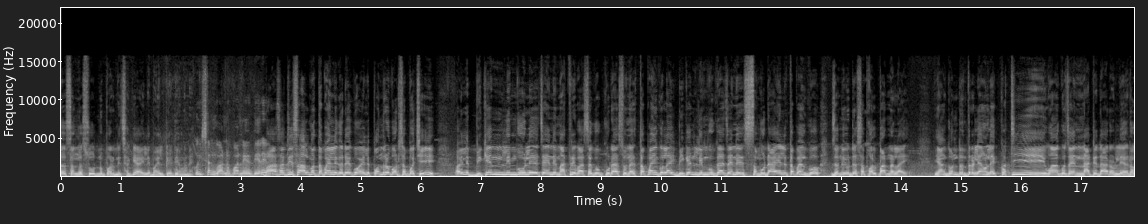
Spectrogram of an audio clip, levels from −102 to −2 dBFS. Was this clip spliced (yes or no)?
no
